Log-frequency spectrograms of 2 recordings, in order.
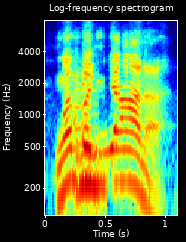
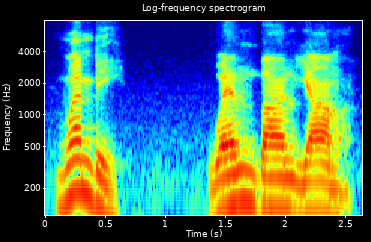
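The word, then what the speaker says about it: Wembanyama: if it's tonight though this is not the uh Wana you messed it up again wemi wanama that's what I said wanyama what did I say you said Jana you said wimba Yama then wama no Wim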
